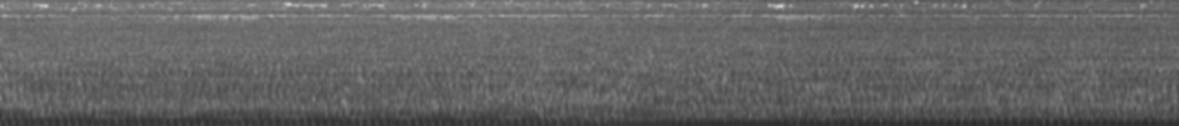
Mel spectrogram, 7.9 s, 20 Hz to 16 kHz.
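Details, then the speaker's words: Toyota MR2 Mk1 after radiator and fan repairs and new leads, rotor and distributor cap, just started cold: a steady low hum with an even beat and no knocks or misses; normal fast cold idle that falls to 850 rpm when warm. "It's always idles high when they start. It's just a trait of the Mark 1 MR2. Once the engine gets up to temperature, the revs start to fall back down and it idles at 850."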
